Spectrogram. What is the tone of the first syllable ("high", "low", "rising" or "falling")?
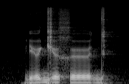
rising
